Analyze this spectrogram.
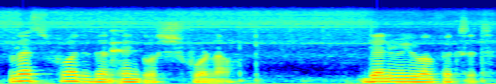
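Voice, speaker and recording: In a Kurdish accent, the speaker goes at a very slow pace against noticeable background noise. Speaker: tech unboxing vlogger. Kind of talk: casual unboxing commentary.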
